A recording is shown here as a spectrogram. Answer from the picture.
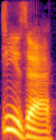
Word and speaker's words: Dzyak: So, uh, below me you're gonna see, uh, Dzac. It's pronounced Dzac, even though it's spelled DZ Y AK.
